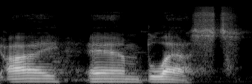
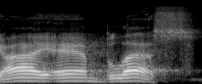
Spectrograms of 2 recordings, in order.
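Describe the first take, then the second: First: It is said in a relaxed, conversational speaking voice. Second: It is said firmly with strong, confident emphasis. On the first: "in a everyday language, talking across the table voice" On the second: "Can you say it with conviction?"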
